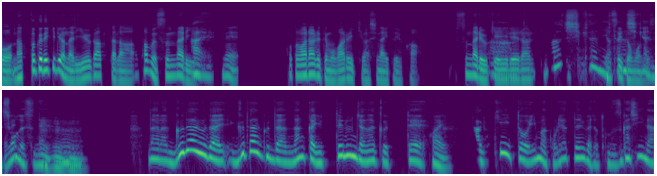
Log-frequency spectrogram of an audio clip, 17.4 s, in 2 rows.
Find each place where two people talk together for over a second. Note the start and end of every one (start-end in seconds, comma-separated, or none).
8.0-9.8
